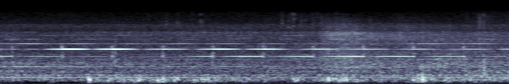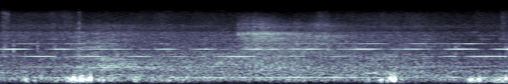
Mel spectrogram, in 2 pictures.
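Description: The car's electronic warning chime beeping in a steady, regular run of short beeps, over a faint steady hum. Soft rustles and knocks of the phone being handled come and go, the strongest about six and nine seconds in.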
